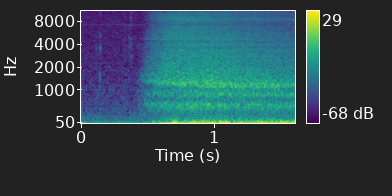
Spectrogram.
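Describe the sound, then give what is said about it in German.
A slow breath drawn in during a breathing exercise: after a brief quiet moment, a steady, airy inhale rises and holds at an even level to the end. “Lege am besten eine Hand auf dein Brustbein. Atme 4 Sekunden ein.”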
